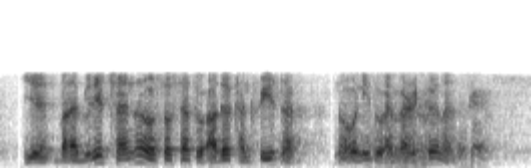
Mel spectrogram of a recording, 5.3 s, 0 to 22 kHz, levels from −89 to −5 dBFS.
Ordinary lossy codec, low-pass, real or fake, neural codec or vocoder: none; 3.6 kHz; fake; vocoder, 44.1 kHz, 128 mel bands, Pupu-Vocoder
